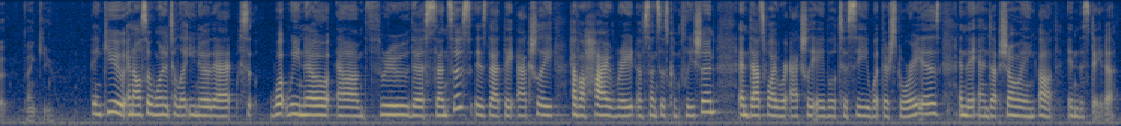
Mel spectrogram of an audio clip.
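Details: Adult woman speaking; normal voice.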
